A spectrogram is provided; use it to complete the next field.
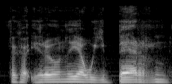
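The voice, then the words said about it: Bad put-on Scottish accent. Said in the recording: “that was my worst Scottish accent in the world”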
